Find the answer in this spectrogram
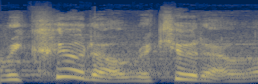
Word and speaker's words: Ricciuto: not saying it right, is it Ricciuto? Ricciuto? Oh, Ricciuto, okay. I was trying to do it in the Italian pronunciation.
